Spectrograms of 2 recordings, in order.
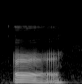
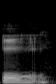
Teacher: you don't have to move your tongue much to go from er to e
